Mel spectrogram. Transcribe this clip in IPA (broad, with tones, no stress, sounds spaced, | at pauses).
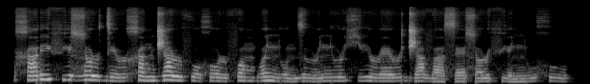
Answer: x a˧˥ ɾ i˧˥ fʲ e˧˥˧ ɮ ʌ˥˧ ɹ d e˧˩˧ ɹ x a˥˧ n d͡ʒ a˥˧ ɹ f o˧˩˧ x o˨˩ ɹ f ʌ˥˧ m b ʌ˧˥˧ ɲ o˨˩ n z ɯ˧˩˧ ɹ ɲ ɯ˧˥ ɹ ç i˧˥˧ ɹ ɛ˧˥ ɹ d͡ʒ a˧˥˧ v a˨˩ s ɛ˧˥ ɬ ʌ˧˥ ɹ fʲ ɛ˨˩ ɲ u˧˥ x u˥˧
